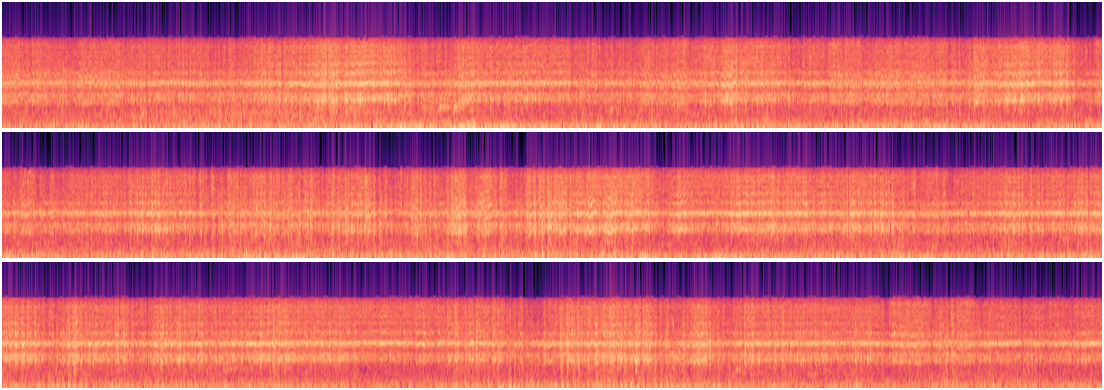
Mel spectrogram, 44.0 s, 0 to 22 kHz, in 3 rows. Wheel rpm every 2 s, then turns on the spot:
210, 230, 220, 230, 220, 220, 210, 220, 230, 210, 210, 230, 230, 230, 230, 230, 230, 230, 230, 230, 230, 220.
none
